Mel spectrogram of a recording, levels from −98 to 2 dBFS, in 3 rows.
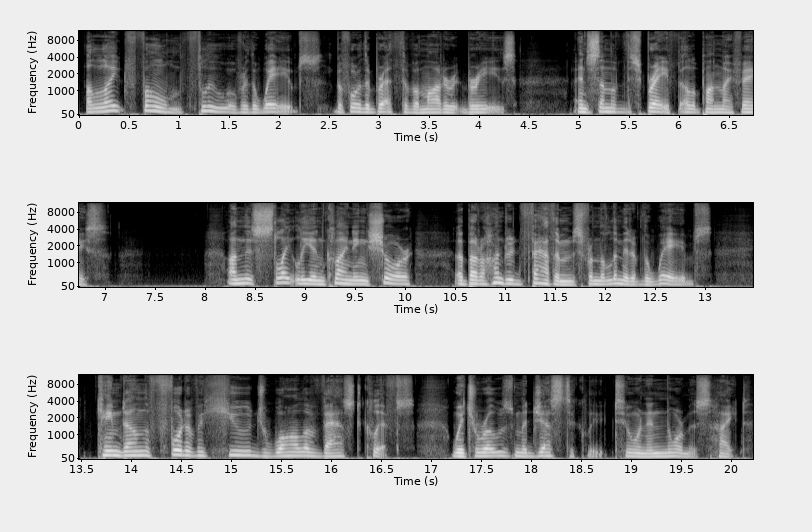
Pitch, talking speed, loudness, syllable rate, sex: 140 Hz, 165 wpm, -20 LUFS, 4.8 syllables/s, male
